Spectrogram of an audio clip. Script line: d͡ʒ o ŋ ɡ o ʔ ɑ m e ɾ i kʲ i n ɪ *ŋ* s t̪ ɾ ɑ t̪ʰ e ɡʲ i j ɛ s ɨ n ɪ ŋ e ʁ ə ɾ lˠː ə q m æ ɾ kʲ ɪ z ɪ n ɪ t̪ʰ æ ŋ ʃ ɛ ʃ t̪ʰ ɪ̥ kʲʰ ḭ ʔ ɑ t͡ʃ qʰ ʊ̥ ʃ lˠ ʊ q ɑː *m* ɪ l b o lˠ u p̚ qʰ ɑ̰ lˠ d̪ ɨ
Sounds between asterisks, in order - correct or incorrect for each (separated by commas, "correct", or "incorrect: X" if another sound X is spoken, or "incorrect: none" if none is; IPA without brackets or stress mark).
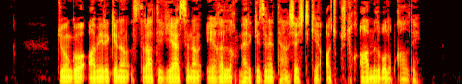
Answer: correct, correct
